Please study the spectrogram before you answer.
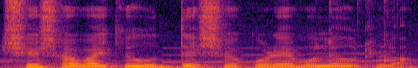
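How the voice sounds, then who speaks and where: A man's voice: medium pitch, normal speed, dark tone. A man narrating a scripted romantic family story as the narrator. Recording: faint music behind.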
